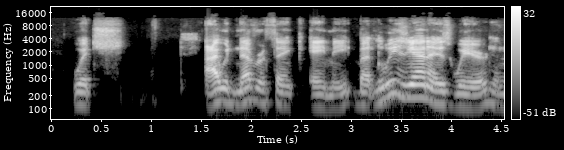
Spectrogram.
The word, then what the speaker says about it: Amite: How do we pronounce it? Apparently, they call it Amite, which, it's Amite, which I would never think Amite, but Louisiana is weird in that way.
